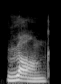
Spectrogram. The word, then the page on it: wrong: Indian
